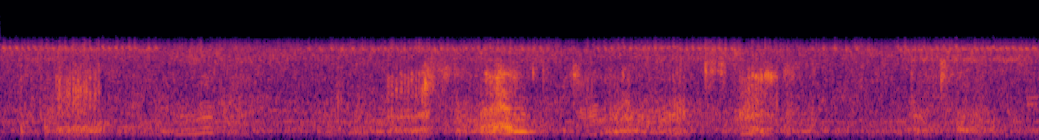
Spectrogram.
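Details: Playful six-week-old Rottweiler pups tussling, producing low muffled growls and grunts in uneven bursts, one louder squealing note near the middle, over steady background hiss.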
